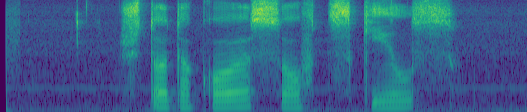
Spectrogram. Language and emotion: Russian, neutral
